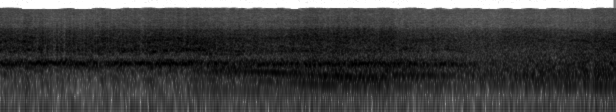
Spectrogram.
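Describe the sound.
Racing cars at high speed at the Mexican Grand Prix: a continuous loud engine roar with whining tones that slide down in pitch, plus tire noise. The sound stays intense throughout.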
